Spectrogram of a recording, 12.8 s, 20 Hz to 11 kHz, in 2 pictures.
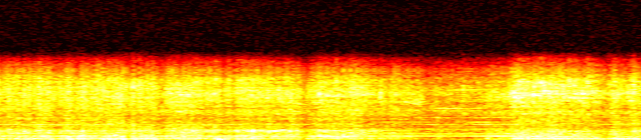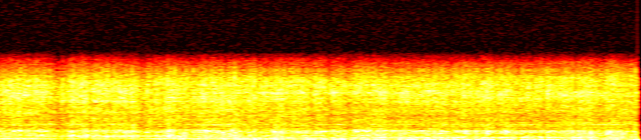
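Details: iRobot Roomba 560 robot vacuum on hardwood floor: constant high buzzing rattle with busy clatter throughout; loud rattle on hard floor, quiet on carpet, noisier than a Roomba Discovery on same floor.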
